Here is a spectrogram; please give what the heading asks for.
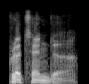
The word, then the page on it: pretender: British English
